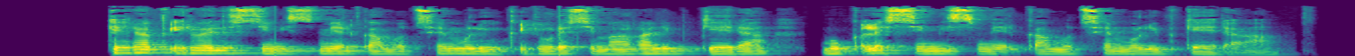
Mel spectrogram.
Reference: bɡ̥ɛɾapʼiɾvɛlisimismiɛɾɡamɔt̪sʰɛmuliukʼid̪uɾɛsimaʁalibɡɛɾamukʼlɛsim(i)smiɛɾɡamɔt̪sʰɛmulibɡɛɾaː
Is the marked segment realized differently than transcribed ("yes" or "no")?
no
